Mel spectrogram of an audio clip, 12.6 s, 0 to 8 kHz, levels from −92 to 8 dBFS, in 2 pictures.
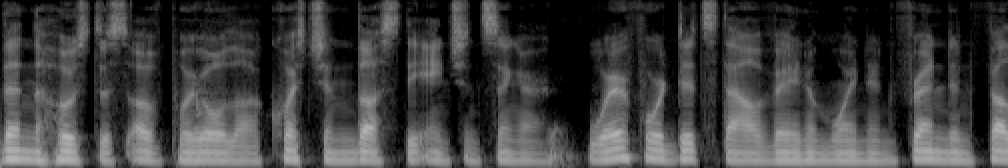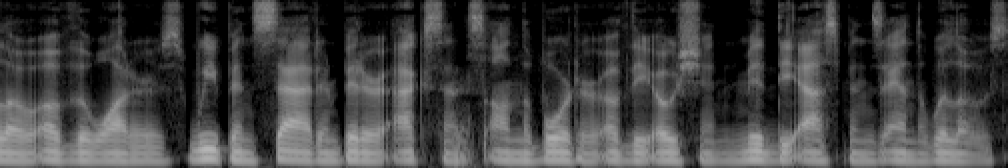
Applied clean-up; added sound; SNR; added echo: neural mask model Resemble Enhance denoiser.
